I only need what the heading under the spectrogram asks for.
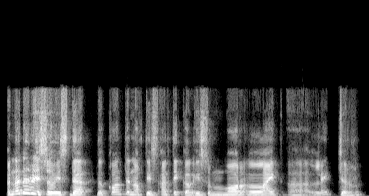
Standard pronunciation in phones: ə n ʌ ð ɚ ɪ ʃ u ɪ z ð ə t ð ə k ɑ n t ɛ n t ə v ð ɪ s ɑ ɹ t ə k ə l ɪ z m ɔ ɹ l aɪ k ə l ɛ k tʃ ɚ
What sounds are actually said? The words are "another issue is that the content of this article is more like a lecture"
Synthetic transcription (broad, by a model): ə n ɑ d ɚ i s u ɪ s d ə t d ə k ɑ n t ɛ n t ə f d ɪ s ɑ ɹ t ə k ə l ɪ s m ɔ ɹ l aɪ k ə l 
